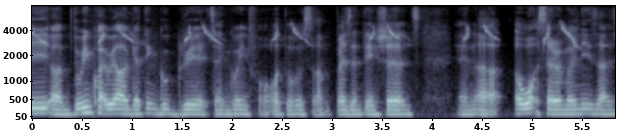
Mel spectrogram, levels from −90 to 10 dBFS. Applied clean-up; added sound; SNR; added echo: neural mask model Resemble Enhance denoiser.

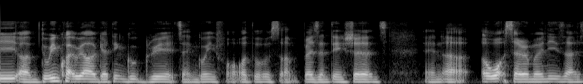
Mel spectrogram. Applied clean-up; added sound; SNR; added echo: none; none; none; none.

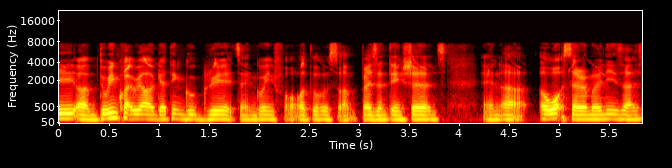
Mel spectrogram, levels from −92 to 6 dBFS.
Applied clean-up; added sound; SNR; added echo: neural mask model DeepFilterNet 3.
